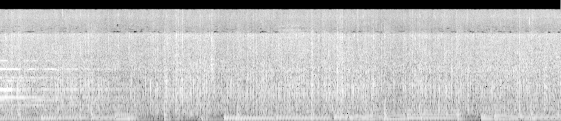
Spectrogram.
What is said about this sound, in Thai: ตอนนี้ฝนกำลังตกเลยนะคะ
